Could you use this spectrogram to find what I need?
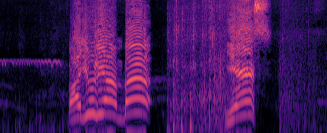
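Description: A mountain bike rattles and skids over rough dirt.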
